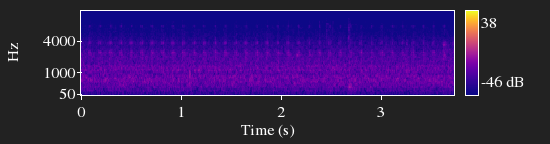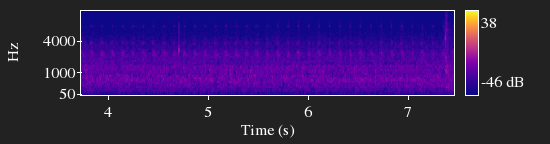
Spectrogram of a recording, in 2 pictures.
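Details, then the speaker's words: Lifter gravity-storage machine's small wheel spinning freely, unloaded, about 590 rpm before a magnet light is added: steady light whir with a faint tick about twice a second, even; normal free-spinning wheel. "you can see my little wheel is really spinning let's see how fast it's going"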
